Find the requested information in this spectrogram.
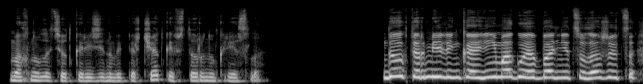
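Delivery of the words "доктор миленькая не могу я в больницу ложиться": high, loud keening plea; wailing. Acted. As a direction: wail and beg the doctor. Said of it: "заголосила блондинка".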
